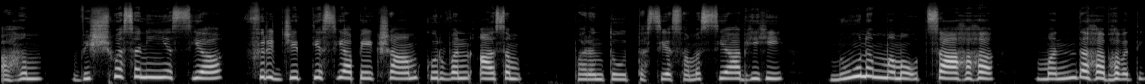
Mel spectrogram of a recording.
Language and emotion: Sanskrit, sad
